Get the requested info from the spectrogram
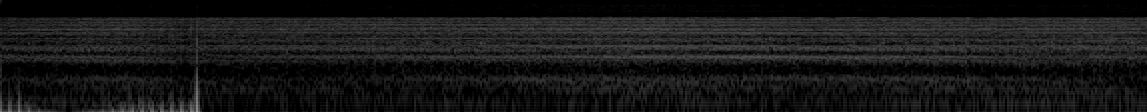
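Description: Shortwave AM broadcast channel heard through a software-defined radio receiver before the programme starts. A loud, pulsing low hum cuts off abruptly about a second in, leaving a steady hiss and hum with faint whistling tones.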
